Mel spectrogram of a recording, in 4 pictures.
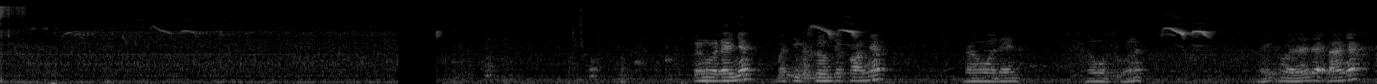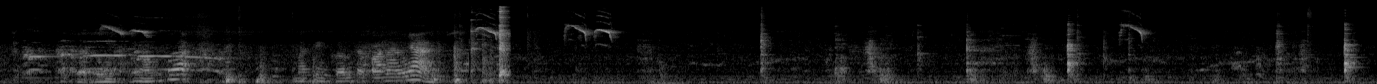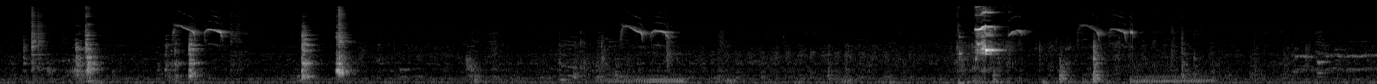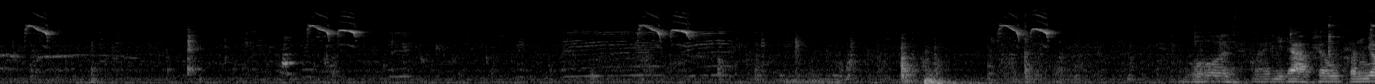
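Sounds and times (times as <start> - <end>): birds chirping: 5.3 - 15.6, 16.4 - 27.0, 28.2 - 30.1, 31.1 - 39.9, 43.7 - 55.0.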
